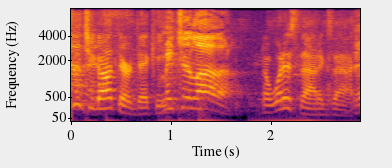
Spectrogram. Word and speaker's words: michelada: How do you pronounce that? Michelada.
